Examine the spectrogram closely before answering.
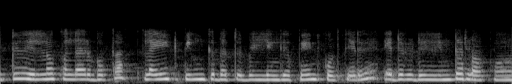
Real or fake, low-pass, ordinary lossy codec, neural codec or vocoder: fake; 5.4 kHz; none; codec, 32 kHz, 1.9 kbps, SNAC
